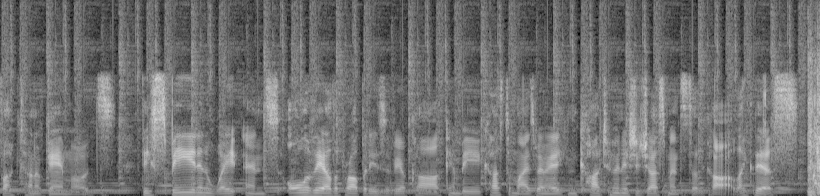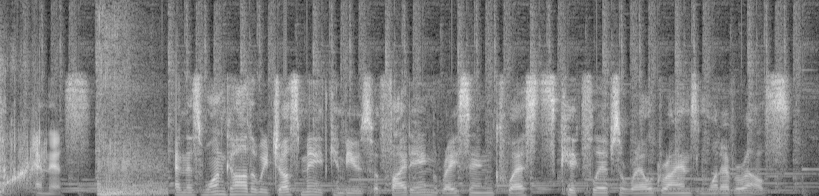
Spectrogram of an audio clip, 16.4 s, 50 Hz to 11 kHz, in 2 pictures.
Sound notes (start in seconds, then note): 8.0 splat; 9.1 fart with reverb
